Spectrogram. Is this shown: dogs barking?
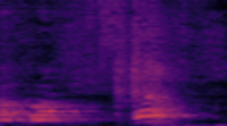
yes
